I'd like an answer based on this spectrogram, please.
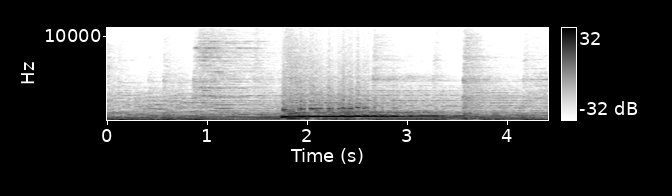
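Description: A pop ballad played live over a PA, with a loud long held note coming in a bit under two seconds in.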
